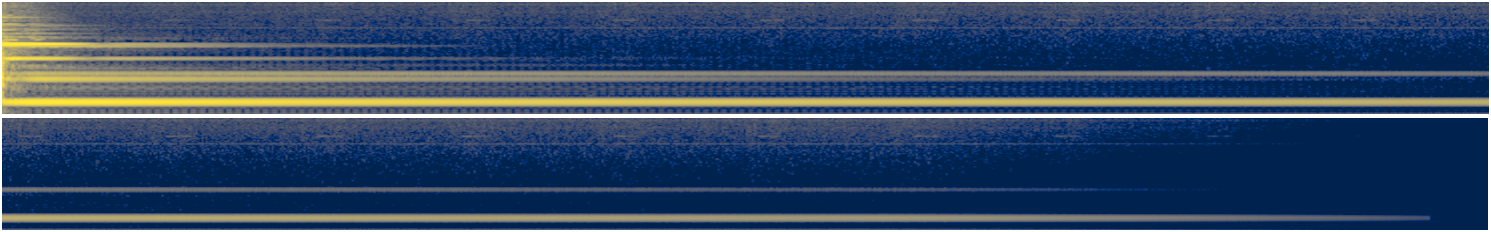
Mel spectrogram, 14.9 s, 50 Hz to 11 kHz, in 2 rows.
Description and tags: Sample of a demung key from an iron gamelan. Basic mic, some compression, should really have shortened the tail a bit. The note is pelog 4, approximately a 'G#'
